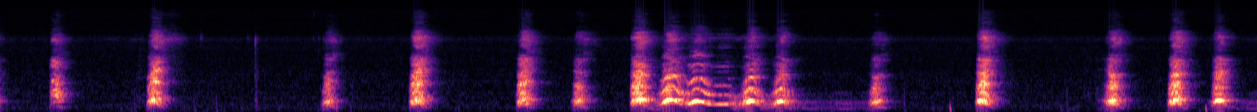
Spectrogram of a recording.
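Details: Pet Siberian Husky confronting his own image in a TV set: steady short barks about once a second, interrupted midway by a wavering, yodelling howl of several pitch swoops before the barking resumes.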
